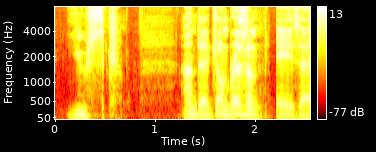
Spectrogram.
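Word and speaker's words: JYSK: Danish home retailer it's spelled j-y-s-k but it's pronounced yusuke and uh John Breslin is going to be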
